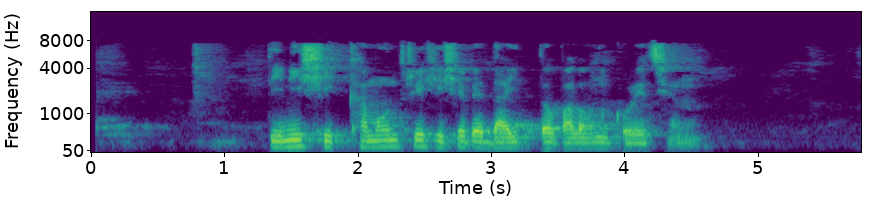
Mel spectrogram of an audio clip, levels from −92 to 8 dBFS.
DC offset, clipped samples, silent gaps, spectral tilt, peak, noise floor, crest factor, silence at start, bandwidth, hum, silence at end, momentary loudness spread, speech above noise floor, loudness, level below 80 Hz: under 0.1%; under 0.1%; none; -4 dB/octave; -2 dBFS; -70 dBFS; 18 dB; 0.1 s; 8 kHz; none; 1.2 s; 7 LU; 52 dB; -18 LUFS; -56 dBFS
